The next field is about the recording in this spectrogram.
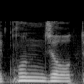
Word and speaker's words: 紺青: あ、そうなんですね、はい、で、九谷五彩っていう九谷焼き、はい、に用いられる象徴するような 5 つの色があって、はい、で、それ赤と黄色と青と紺青と書いて紺青と呼んでいますが、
